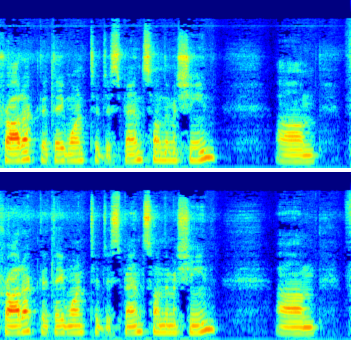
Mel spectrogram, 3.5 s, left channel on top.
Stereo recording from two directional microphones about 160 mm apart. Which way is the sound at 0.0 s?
35° left (ahead or behind).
